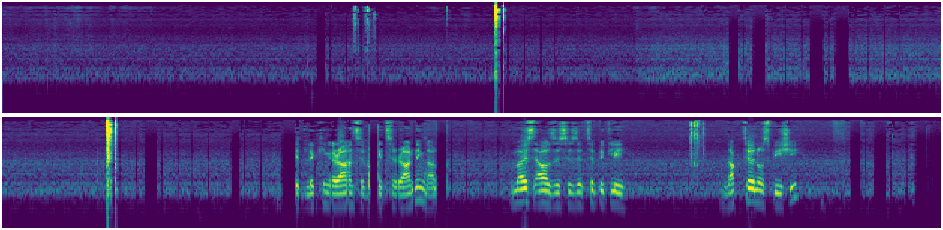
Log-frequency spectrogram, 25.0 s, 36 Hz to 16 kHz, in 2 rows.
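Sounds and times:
steady low hum: 0.0 - 25.0
loud sharp clicks: 6.6 - 6.8, 13.9 - 14.2.

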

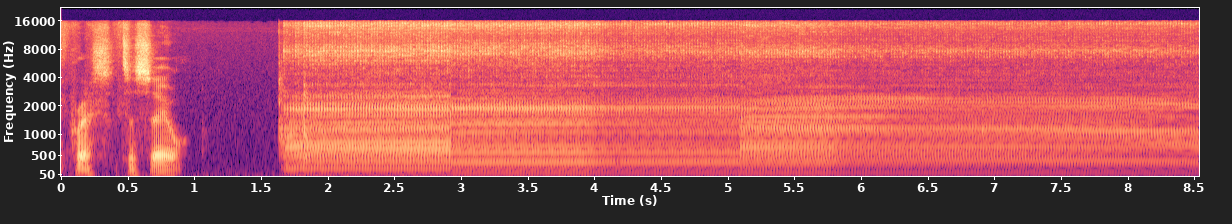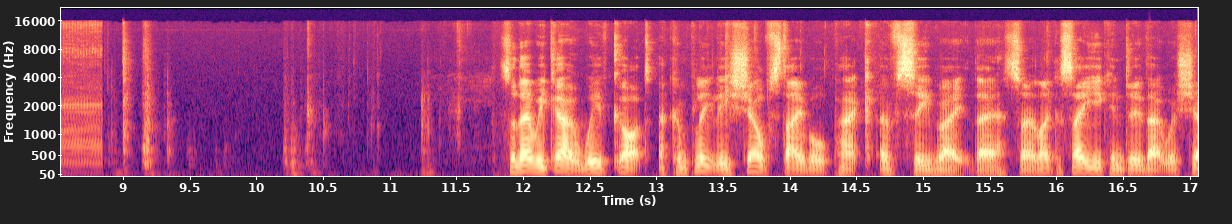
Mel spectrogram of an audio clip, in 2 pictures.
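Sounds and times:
vacuum sealer pump motor humming: 1.6 - 8.9.

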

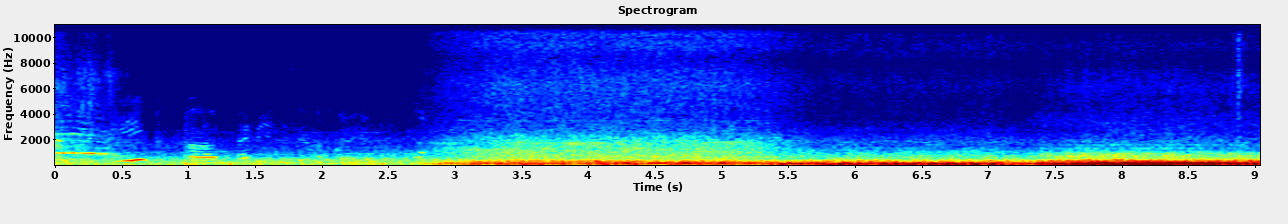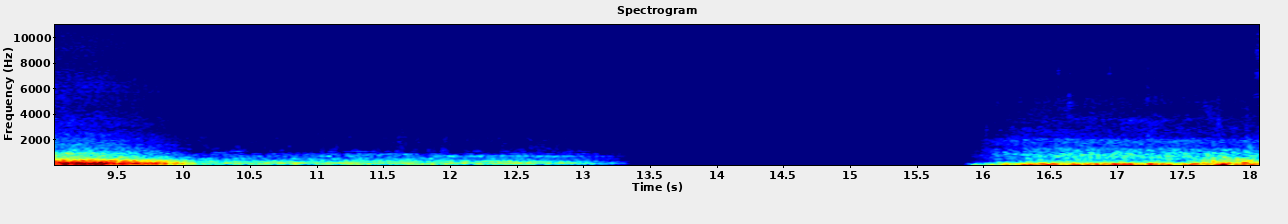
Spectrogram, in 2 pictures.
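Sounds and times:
jet engine rumble: 2.4 - 10.1.

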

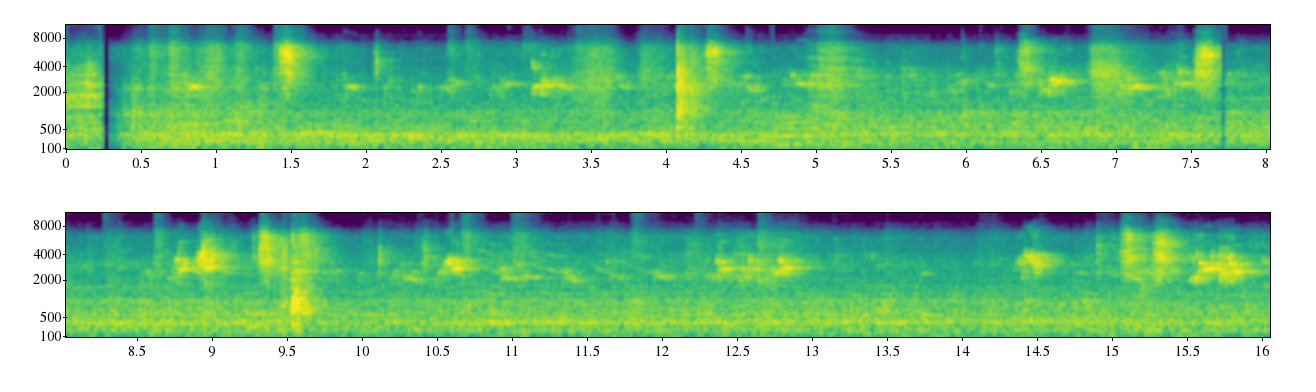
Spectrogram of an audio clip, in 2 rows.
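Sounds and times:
small birds chirping: 0.5 - 16.0.

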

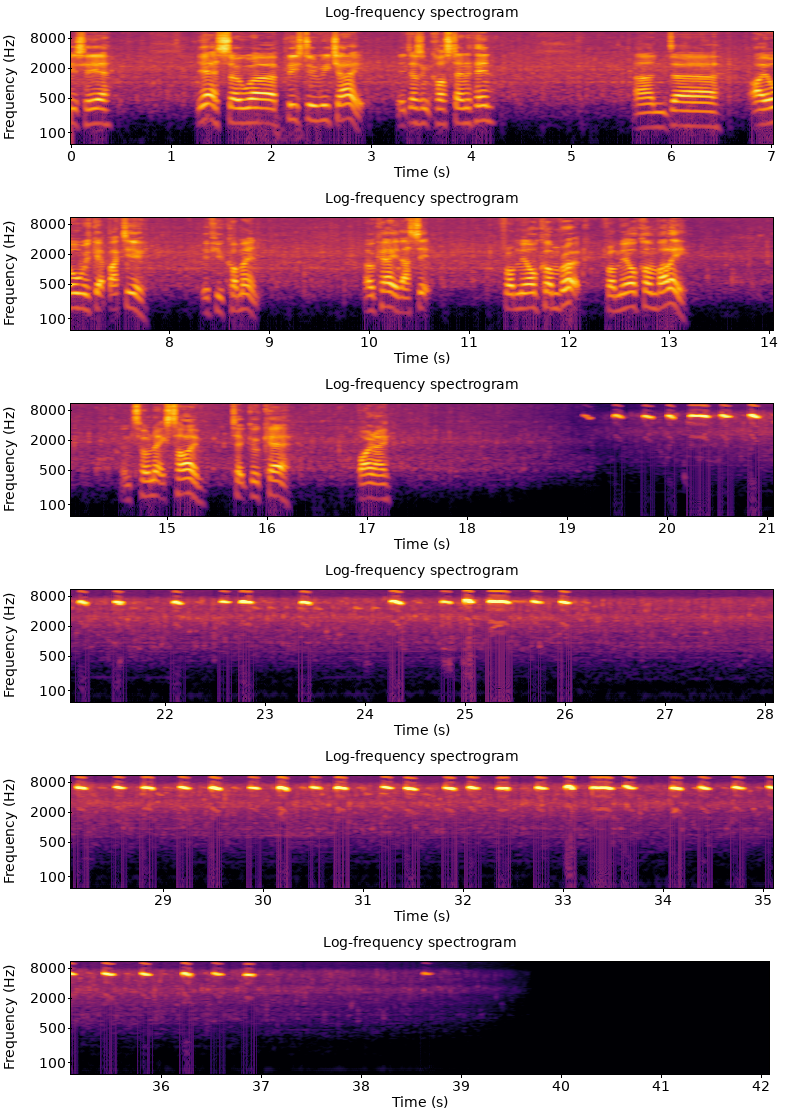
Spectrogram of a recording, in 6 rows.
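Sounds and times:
faint running water: 0.0 - 39.6
short high chirps: 19.5 - 26.2, 28.2 - 37.0.

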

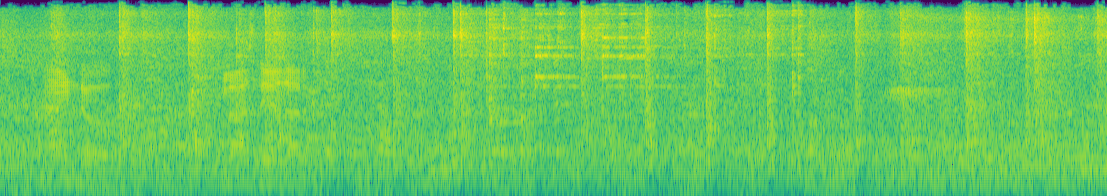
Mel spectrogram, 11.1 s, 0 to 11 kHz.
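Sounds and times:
dining hall background din: 0.0 - 11.0
steel tumblers and plates clinking: 2.3 - 8.8.

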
